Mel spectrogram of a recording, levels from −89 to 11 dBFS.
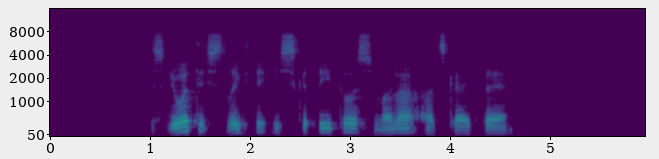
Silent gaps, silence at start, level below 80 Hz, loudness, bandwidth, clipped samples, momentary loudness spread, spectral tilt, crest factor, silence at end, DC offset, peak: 1.98-2.06 s, 4.26-4.32 s; 1 s; under -90 dBFS; -50 LUFS; 8 kHz; under 0.1%; 12 LU; -4.5 dB/octave; 22 dB; 1.4 s; under 0.1%; -30 dBFS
